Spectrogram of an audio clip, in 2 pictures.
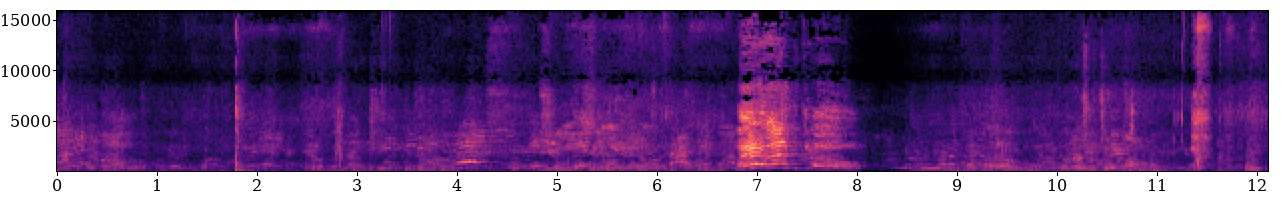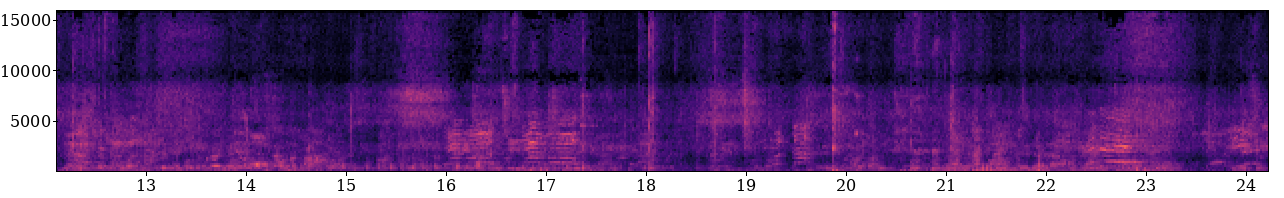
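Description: Spectators close by call out and chat.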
